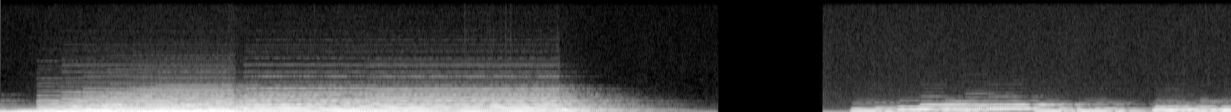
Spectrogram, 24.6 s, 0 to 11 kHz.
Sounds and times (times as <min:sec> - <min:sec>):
Keyboard (musical): 0:00.0 - 0:13.8, 0:16.9 - 0:24.6.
